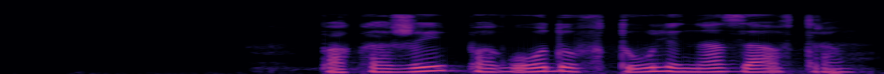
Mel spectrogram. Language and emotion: Russian, neutral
